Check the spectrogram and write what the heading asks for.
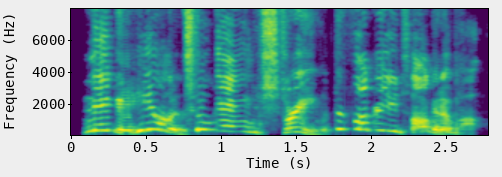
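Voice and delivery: what are you even saying, sped up and high; real scoffing disbelief at the regression talk; incredulous. Real, not acted. Scoffing at the analysts' claim.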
